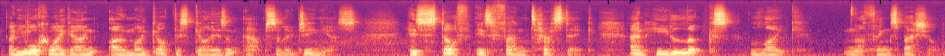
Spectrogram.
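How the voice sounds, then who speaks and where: A man from the UK, a YouTuber, talking casually to camera in a slightly husky voice after losing it, rambling and self-deprecating with lots of ums. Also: low-pitched, a bit bright. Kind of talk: casual recommendation chat to camera. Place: indoors at home desk with big lights.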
